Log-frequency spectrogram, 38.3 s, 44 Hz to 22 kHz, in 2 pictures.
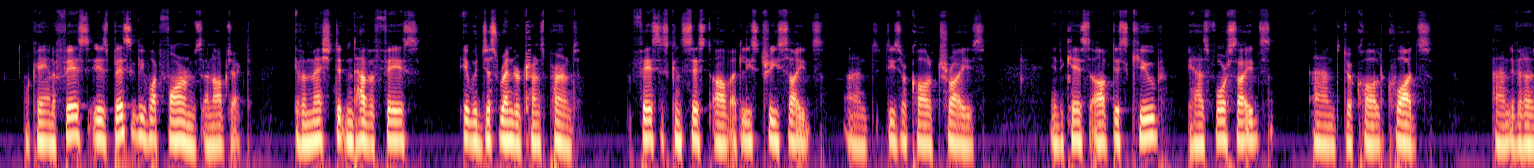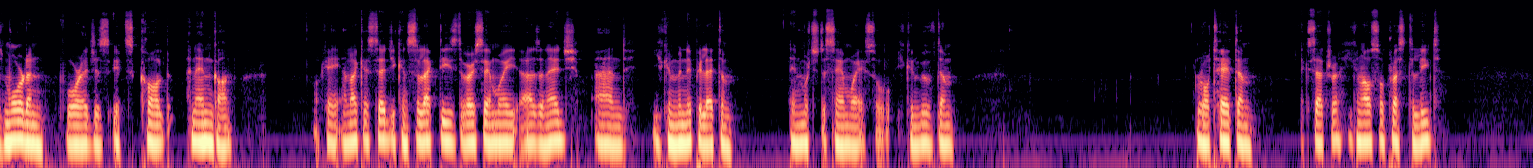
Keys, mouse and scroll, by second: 23.3-28.1 drag, 29.1-35.0 drag, 36.6 Delete.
